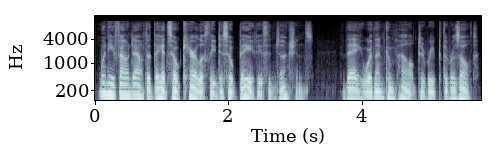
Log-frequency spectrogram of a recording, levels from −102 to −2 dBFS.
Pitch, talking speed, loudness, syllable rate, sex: 105 Hz, 215 wpm, -19 LUFS, 6.1 syllables/s, male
